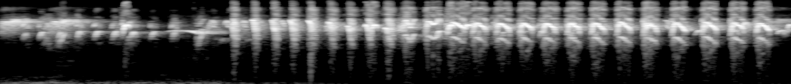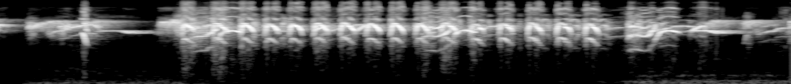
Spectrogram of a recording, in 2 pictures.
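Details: Sunbird calls played as a trapping lure: dense, high, buzzy twittering trills of rapidly repeated sharp notes, broken by one brief pause near the middle, with softer chirps at the start and end.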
